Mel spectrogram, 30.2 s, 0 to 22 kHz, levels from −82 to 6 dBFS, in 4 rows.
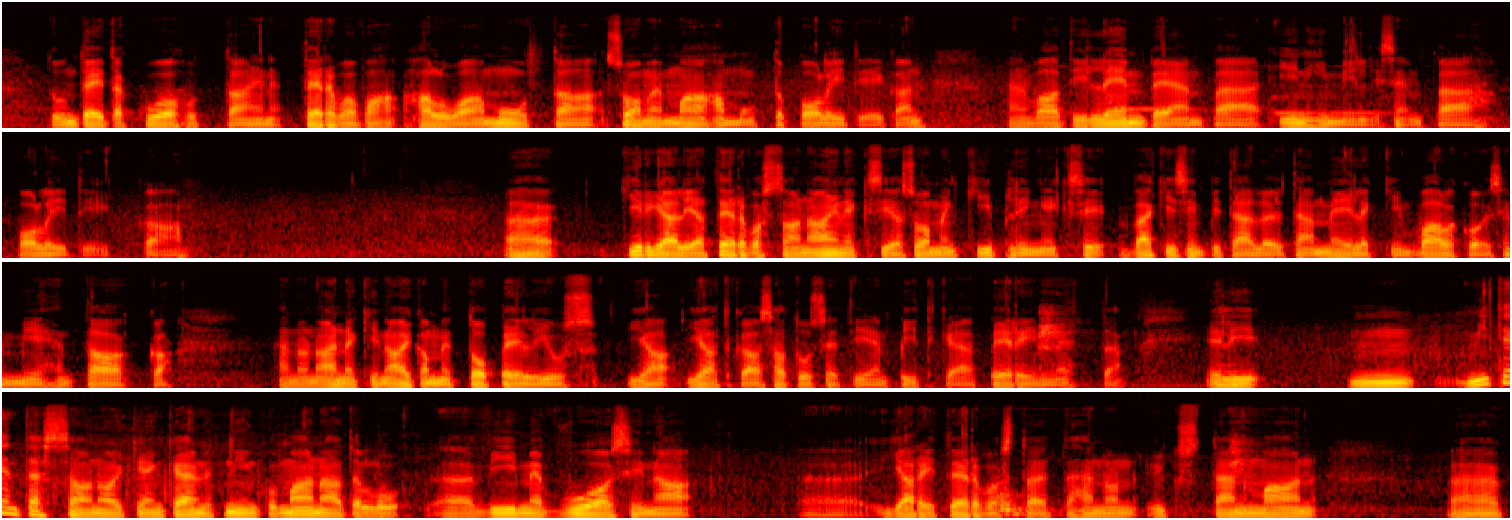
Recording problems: train or aircraft noise; faint; throughout; 25 dB below the speech

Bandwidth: 14 kHz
